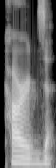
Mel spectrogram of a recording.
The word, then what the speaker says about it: cards: This means if we make card plural, that S is pronounced like a Z. Cards.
